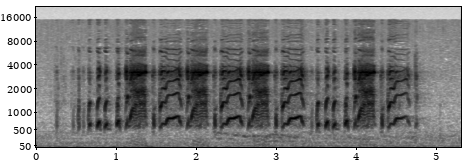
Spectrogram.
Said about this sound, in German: Jeden Morgen hörte er den Hahn krähen und jeden Morgen wurde er daran erinnert, ich habe versagt.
